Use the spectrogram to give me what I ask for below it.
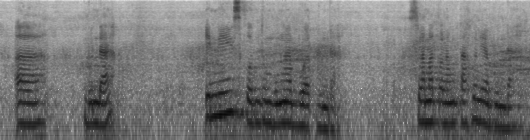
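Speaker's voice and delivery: flat, level, emotionless monotone. Acting out a husband handing his wife a flower: flat, emotionless. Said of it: "memberikannya itu tanpa emosi".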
